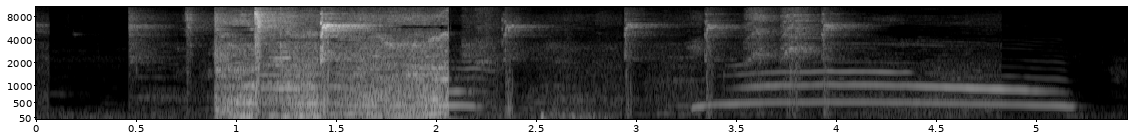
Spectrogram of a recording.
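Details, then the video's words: A loud burst of rustling and clattering is followed by a single clear cat meow that rises briefly and then slides gently downward over nearly two seconds. "Cat Meowing Sound | cat sounds | Cat meowing loudly"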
